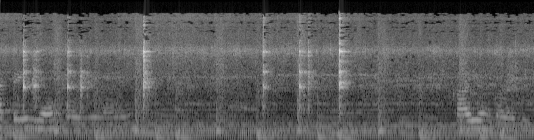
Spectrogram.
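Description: Onion fries in a pan while metal utensils clink and scrape against it, with a faint sizzle beneath intermittent stirring knocks, close and moderately quiet.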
